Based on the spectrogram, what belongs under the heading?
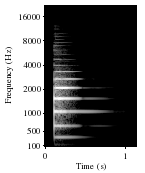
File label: Orchestral chime single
